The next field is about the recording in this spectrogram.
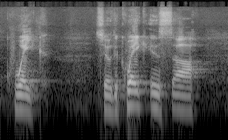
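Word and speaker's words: Quaich: that's the name of the project is it's pronounced quake so the quake is it's a drinking vessel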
